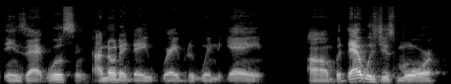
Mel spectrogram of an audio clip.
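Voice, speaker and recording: Man, very deep voice, sports talk host, casual, rambling, lots of fillers. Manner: relaxed, filler-heavy, asks long rambling questions.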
